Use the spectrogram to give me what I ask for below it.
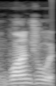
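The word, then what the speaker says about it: Guangzhou: mais en fait une province la ville c'est guanjou mais on y vient après donc guandonch guandon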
